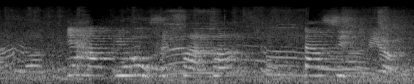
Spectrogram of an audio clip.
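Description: Young children's voices, high-pitched calls and chatter from an audience of children.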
